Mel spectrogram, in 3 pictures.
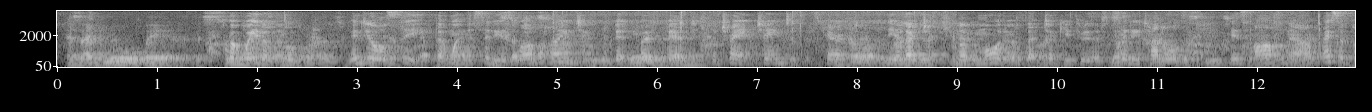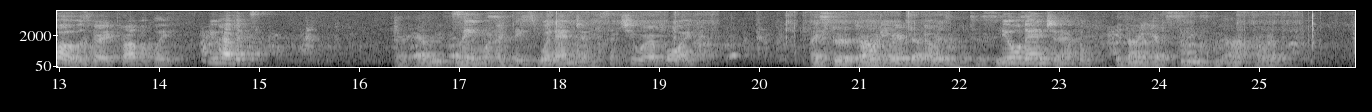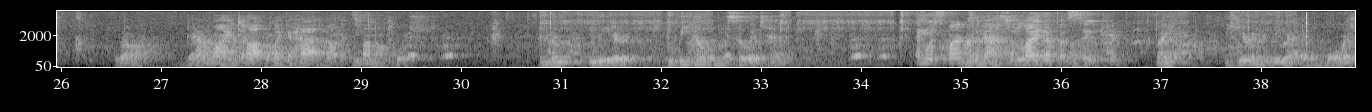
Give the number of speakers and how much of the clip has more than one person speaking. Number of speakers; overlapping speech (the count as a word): two, about 49%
